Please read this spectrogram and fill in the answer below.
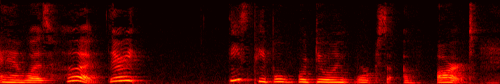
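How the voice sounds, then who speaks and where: A woman's pitch swings very widely while she talks fairly slowly. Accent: Texan. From Texas. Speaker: crafts vlogger. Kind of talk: casual chat.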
